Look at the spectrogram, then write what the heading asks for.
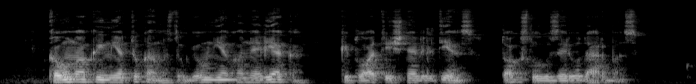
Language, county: Lithuanian, Alytus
